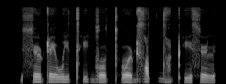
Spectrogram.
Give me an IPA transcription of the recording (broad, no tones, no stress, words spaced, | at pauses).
søʈewi tʼiɡo tʼoɖ zetˤdi̤ pʼisøl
